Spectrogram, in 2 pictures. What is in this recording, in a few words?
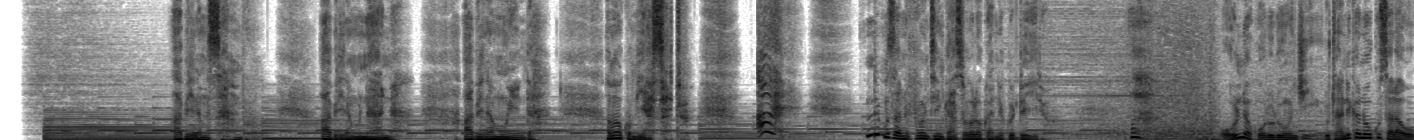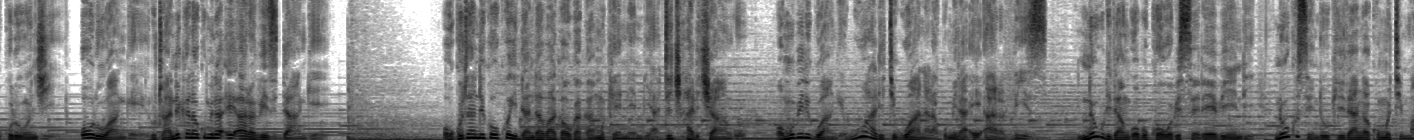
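HIV Spot Lusoga, radio spot; New on Treatment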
